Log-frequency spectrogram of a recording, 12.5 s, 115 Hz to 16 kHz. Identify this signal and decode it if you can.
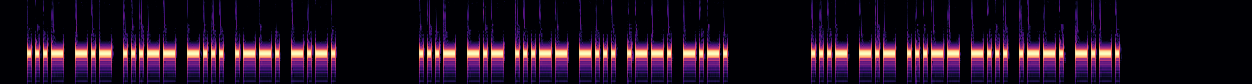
Morse code, heard as a keyed tone, about 32 wpm, 700 Hz. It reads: VK3BPC VK3BPC VK3BPC
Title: DXCC-100 Call Signs - 6 Characters - Repeated 3x - 30wpm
